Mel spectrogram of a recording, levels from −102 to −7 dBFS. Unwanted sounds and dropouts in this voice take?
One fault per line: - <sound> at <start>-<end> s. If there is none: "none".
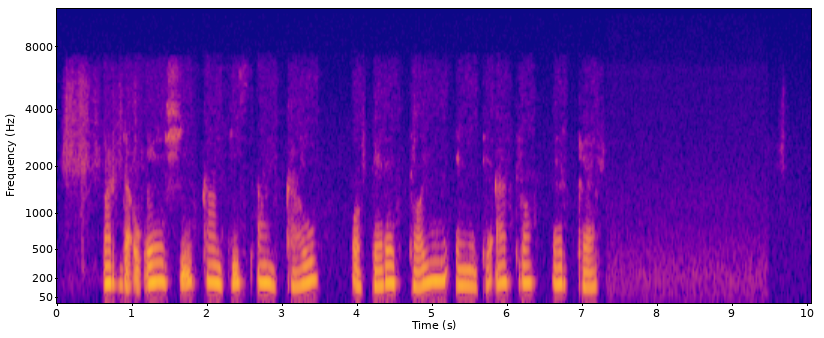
none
